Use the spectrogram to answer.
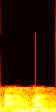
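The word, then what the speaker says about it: Ahmad (أحمد): Ahmadu, Ahmad, bukan Ahmad, tapi Ahmad, ya, dengan ha.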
